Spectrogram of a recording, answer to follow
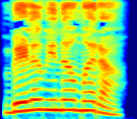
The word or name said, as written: ಮೆರೆ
